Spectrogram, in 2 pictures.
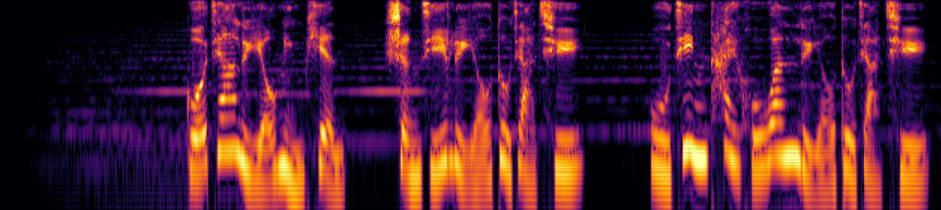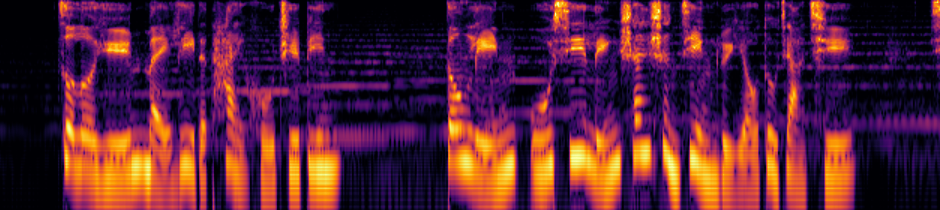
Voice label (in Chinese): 宣传片 旅游 景区介绍 大气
